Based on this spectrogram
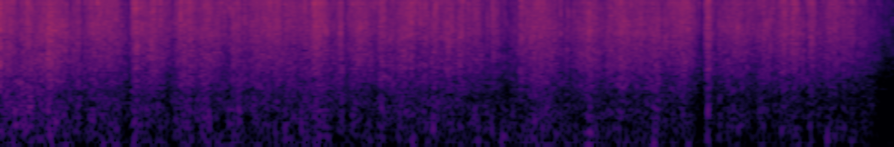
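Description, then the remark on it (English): Continuous crinkling and ripping of wrapping paper being torn open on a giant present, with sharp crackly bursts over about six seconds and no voices. “I started to tear open the wrapping paper.”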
